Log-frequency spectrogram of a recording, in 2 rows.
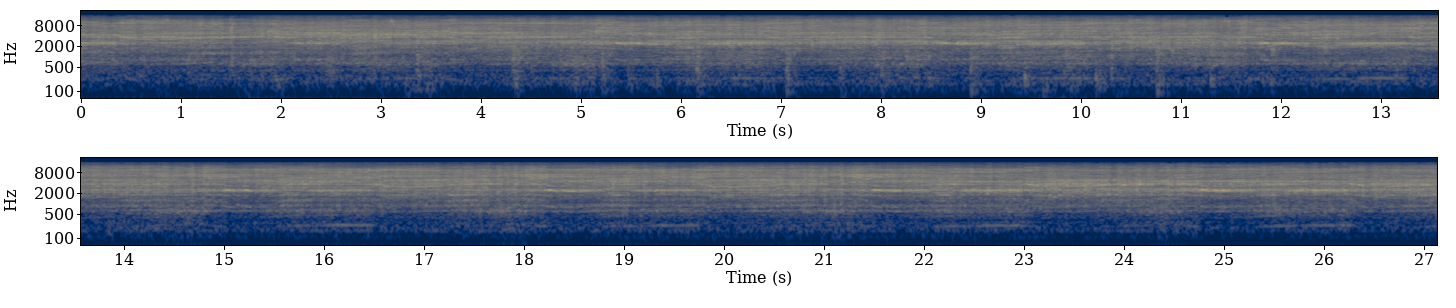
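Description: Small battery-powered hobby motor and gearbox of a 3D-printed walking robot running steadily: a continuous whirring grind of plastic gears, with a faint pattern repeating every second or two as the legs step and the body rocks.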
